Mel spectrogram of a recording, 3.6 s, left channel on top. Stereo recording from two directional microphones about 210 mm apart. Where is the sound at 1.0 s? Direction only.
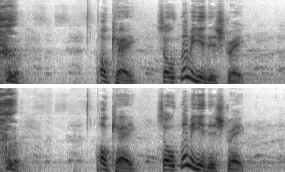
10° left (ahead or behind).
